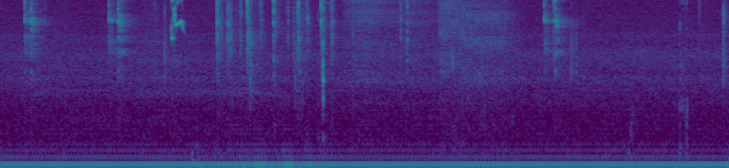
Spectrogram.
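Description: Computer keyboard keys clatter in quick irregular bursts, close and moderately loud, over a steady low hum, with no voices.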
